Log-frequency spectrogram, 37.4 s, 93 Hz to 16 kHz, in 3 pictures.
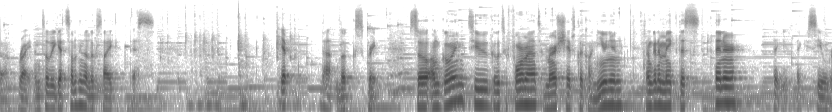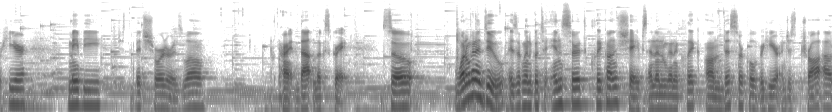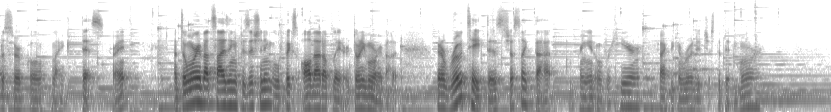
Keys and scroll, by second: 2.7 ctrl+Right, 2.9 ctrl+Right, 3.0 ctrl+Right, 4.1 Escape, 10.0 shift+Left, 10.2 shift+Left, 10.3 shift+Left, 11.0 shift+Left, 18.6 shift+Down, 19.3 Escape, 19.5 Escape, 28.3 Escape, 28.5 Escape, 30.9 Escape.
